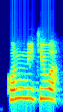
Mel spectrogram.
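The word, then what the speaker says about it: こんにちは: Ini ada n-nya, jadi ditekan. Konnichiwa. Gitu. Itu selamat siang atau sore. Jadi dari jam 12 siang sampai matahari terbenam. Mereka nggak ada selamat sore, mereka pakainya konnichiwa aja sampai matahari terbenam.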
